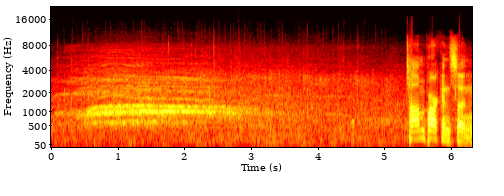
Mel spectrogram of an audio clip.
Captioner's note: attendees cheering and applauding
